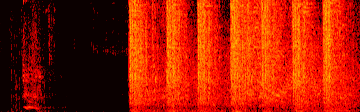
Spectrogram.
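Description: The Kuva Kraken, a burst-fire gun in Warframe, blasting out a loud sustained string of evenly spaced, punchy shots after a quieter moment of ambient game noise and mechanical clatter.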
